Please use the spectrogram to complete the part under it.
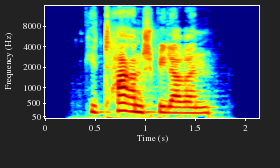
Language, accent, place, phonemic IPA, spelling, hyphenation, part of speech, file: German, Germany, Berlin, /ɡiˈtaʁənˌʃpiːləʁɪn/, Gitarrenspielerin, Gi‧tar‧ren‧spie‧le‧rin, noun, De-Gitarrenspielerin.ogg
- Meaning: guitarist (female person playing or performing on the guitar)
